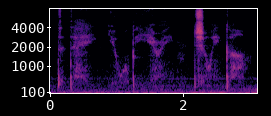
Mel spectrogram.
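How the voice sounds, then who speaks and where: A woman whispers in a soft-spoken way. Noticeable background noise sits behind her. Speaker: ASMR creator. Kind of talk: ASMR whispered storytelling with gum chewing. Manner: whispered, soft-spoken.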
